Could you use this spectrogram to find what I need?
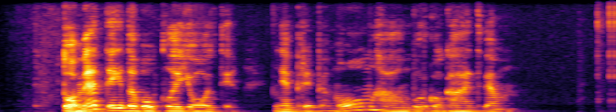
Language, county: Lithuanian, Telšiai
